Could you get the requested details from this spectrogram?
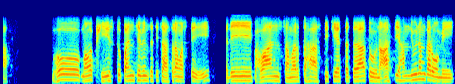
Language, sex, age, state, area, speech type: Sanskrit, male, 18-30, Madhya Pradesh, rural, conversation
